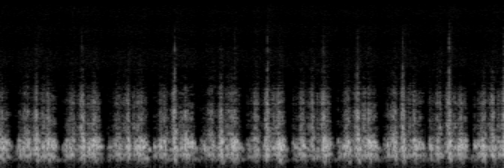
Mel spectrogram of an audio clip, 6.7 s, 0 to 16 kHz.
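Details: Heart sounds recorded at position P: rapid heartbeat near 98 a minute with a harsh, rumbling continuous machinery murmur gradually appearing and filling much of each cycle; some electrical disturbance.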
